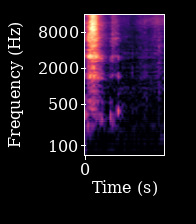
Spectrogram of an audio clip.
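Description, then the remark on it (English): A voice imitates a gurgling, drowning noise, like someone gurgling in their sleep while still breathing, joked to be Ted Cruz: a breathy, hissing burst followed by two quick low bubbling blips, then a faint trailing breath. No words are spoken. “I think like he a drowning noise, but still breathing.”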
